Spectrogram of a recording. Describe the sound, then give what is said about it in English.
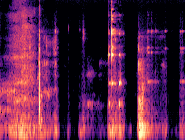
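Glasses clink together in a toast, a few bright chimes spread over a couple of seconds amid soft handling noise and shuffling, with no talking. “Raise your glasses Cheers. Cheers.”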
